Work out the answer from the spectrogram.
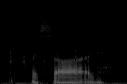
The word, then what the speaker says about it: facade: Um, do you know why facade is pronounced such a weird way? Yeah, it's pronounced facade, pronounced facade. Sod means because it comes from French.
